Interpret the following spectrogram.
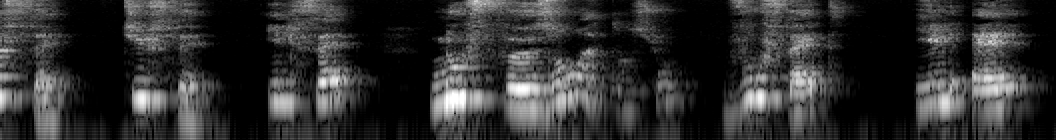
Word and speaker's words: faisons: F-A-I-S-O-N-S, mais on prononce nous faisons. Hein. Attention, c'est différent.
